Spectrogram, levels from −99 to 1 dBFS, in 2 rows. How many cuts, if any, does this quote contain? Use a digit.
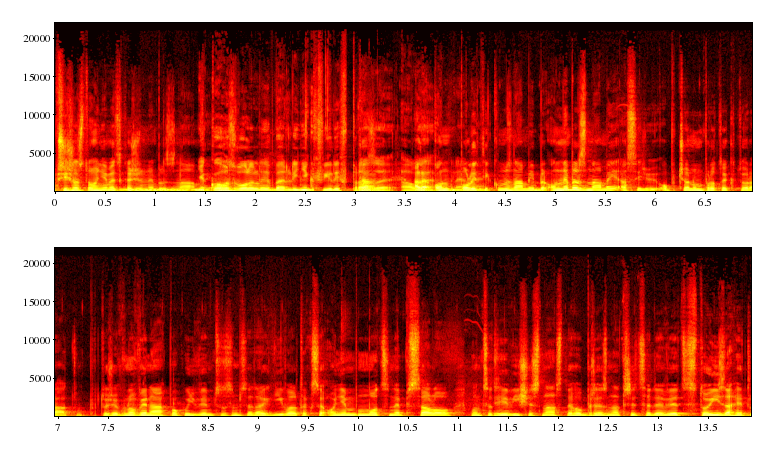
5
